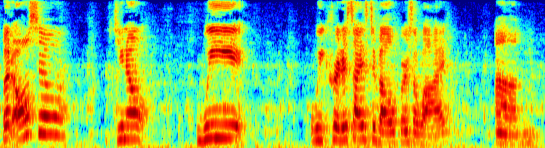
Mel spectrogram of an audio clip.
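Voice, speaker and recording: A woman's voice: medium pitch, fairly bright tone. A woman in her twenties, a county district staff member, talking earnestly and passionately about local policy in a casual chat. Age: 20s. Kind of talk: casual chat on a video stream. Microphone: video call. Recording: noisy recording.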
